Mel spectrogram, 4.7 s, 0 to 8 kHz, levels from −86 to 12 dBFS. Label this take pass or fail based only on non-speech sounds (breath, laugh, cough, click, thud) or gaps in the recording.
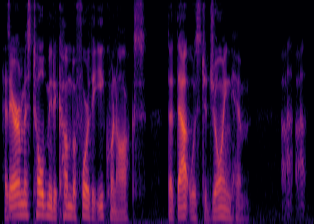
fail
